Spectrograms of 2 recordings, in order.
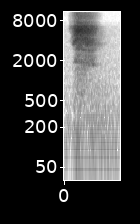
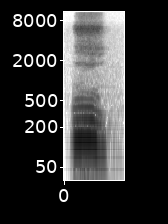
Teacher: The difference between the voiceless palato-alveolar fricative sh and the voiced palato-alveolar fricative z is the application of voice. So this one is voiced, whereas this other one is voiceless.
